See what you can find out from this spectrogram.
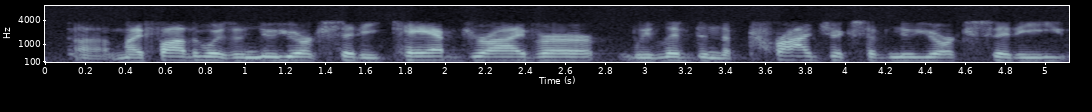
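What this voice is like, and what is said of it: Mild New York accent. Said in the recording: “Born and raised in New York City, in the Chelsea section of New York. ... Is that where that accent came from? ... This is just a fraction of what the accent was.”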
